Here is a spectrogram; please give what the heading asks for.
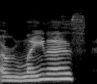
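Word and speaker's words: Alina: I think I just said her name wrong, too. Isn't it Elena? Elena.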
